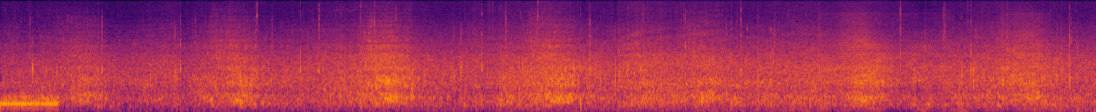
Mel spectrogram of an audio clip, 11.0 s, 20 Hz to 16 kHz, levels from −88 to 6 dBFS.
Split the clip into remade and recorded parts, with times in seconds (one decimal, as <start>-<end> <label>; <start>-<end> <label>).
0.0-8.2 recorded; 8.2-9.5 remade; 9.5-10.0 recorded; 10.0-10.5 remade; 10.5-11.0 recorded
